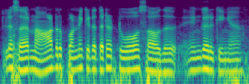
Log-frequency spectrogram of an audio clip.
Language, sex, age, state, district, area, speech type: Tamil, male, 45-60, Tamil Nadu, Tiruvarur, urban, spontaneous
